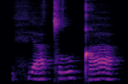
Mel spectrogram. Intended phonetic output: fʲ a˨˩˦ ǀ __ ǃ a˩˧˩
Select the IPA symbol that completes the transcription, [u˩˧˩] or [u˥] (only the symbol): u˩˧˩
